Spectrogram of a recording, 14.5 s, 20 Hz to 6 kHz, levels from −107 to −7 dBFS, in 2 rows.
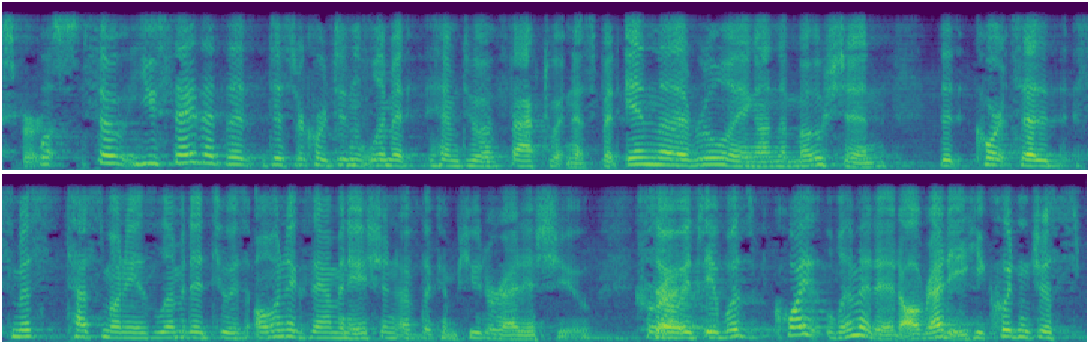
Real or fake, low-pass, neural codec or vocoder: fake; 5.4 kHz; vocoder, 24 kHz, 100 mel bands, Vocos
